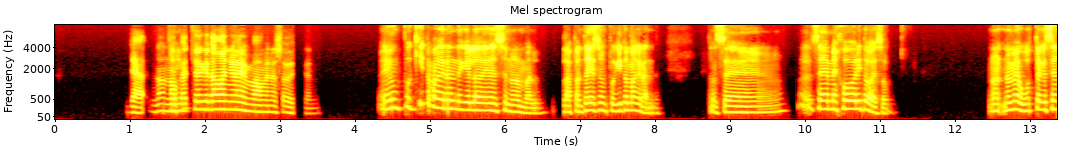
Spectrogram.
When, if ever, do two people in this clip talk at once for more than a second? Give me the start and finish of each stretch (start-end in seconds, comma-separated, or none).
none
